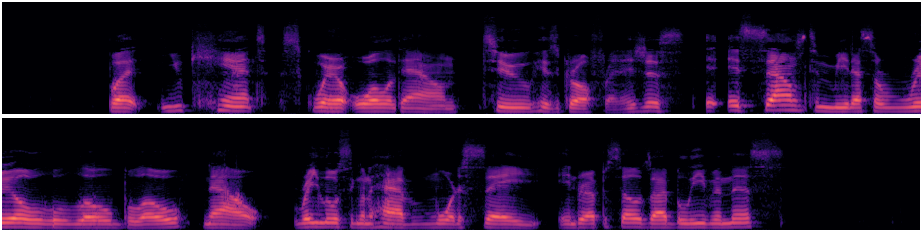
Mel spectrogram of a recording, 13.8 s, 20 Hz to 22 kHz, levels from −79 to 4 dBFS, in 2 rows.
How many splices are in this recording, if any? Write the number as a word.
eight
